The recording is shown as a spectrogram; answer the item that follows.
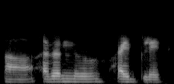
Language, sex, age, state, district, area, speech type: Kannada, male, 18-30, Karnataka, Udupi, rural, conversation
